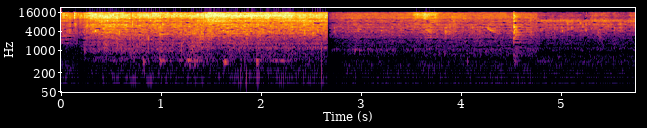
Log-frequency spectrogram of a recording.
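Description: Paneer cubes sizzling as they fry in hot oil in a kadai. The sizzle is loud, then drops abruptly to a quieter sizzle about two and a half seconds in, with one sharp click near the end.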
